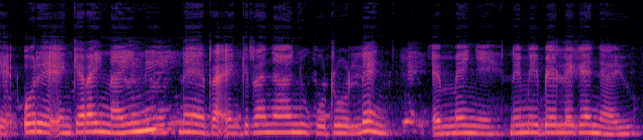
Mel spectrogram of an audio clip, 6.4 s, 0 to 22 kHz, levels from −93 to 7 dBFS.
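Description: An echo leak, likely from a far end on loudspeaker whose echo canceller let part of the returning speech through, sends a delayed copy of the voice back about 0.39 s behind the original. It surfaces in scraps at 0.04–0.22 s, 1.28–1.92 s, 2.34–2.43 s, 3.12–3.3 s, 3.87–4.31 s and 5.03–5.08 s. Most of these are faint and the last is barely there, but the copy is clearly audible from 1.28 s and nearly as loud as the voice itself from 3.87 s.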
